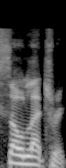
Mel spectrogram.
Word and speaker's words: Souletric: yeah, I should have told you the pronunciation of that because people who just meet me for it's Souletric. That's how you Souletric.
